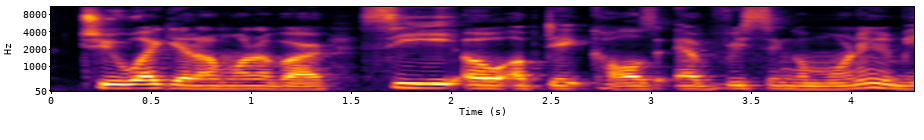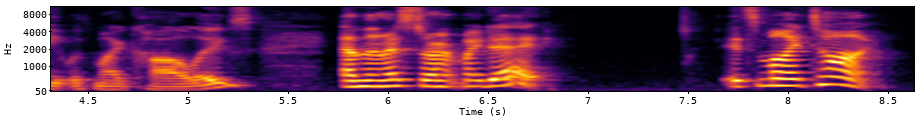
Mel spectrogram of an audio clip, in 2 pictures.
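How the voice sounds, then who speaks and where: A woman is speaking. Her pitch swings very widely. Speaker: home-based business owner. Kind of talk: solo monologue.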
